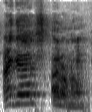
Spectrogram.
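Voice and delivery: ordinary talk, nothing marked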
